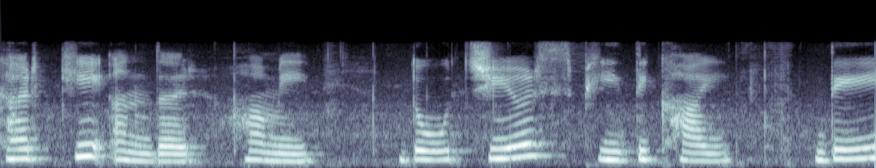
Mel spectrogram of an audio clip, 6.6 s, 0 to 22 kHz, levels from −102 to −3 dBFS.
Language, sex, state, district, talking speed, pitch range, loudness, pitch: Hindi, male, Punjab, Fazilka, 80 wpm, 190-230 Hz, -14 LUFS, 210 Hz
